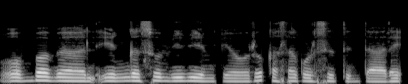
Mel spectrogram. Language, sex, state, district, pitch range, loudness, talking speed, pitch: Kannada, female, Karnataka, Bangalore, 145-165 Hz, -18 LUFS, 115 wpm, 160 Hz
